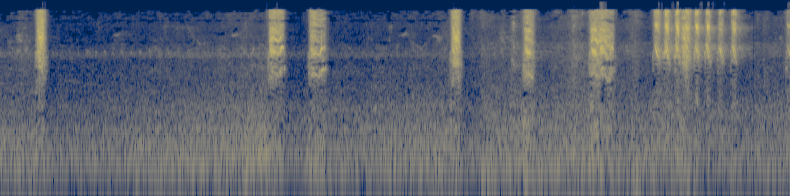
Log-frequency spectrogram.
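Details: Female double-collared seedeater calling to stir males: scattered sharp high chips at first, building into a rapid run of closely spaced chips near the end.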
